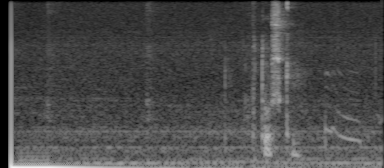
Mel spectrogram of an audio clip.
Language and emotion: Russian, neutral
